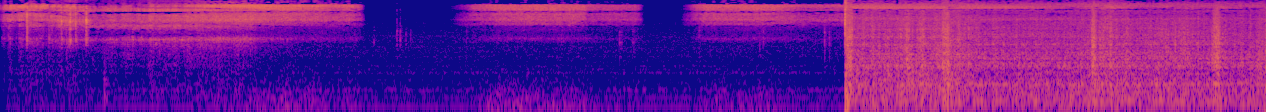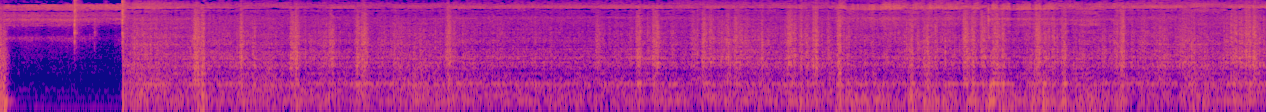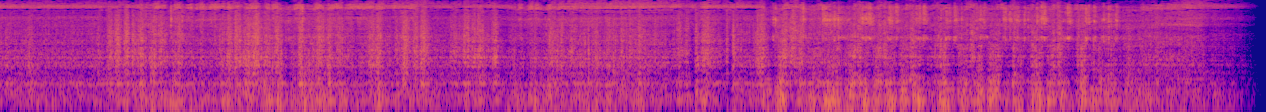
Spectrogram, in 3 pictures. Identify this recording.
A small catering flame torch used for Brulee etc. being waved around a very small room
